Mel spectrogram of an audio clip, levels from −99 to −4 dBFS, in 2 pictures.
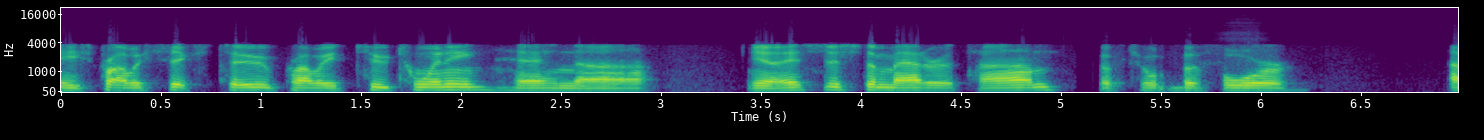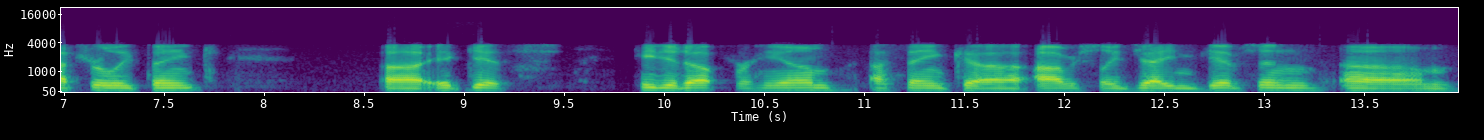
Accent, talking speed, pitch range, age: American, 150 wpm, 100-115 Hz, 40-59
